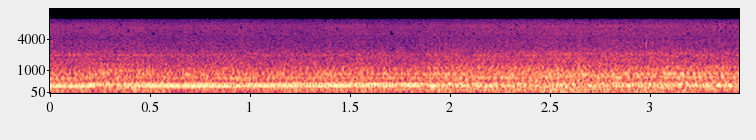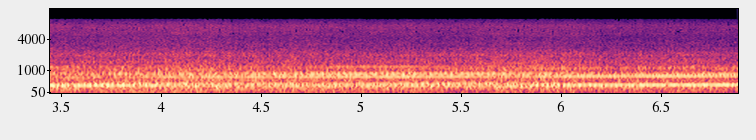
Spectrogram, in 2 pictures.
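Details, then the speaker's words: 2001 Chevy 3500 box truck, Vortec 5.7, about 290,000 mostly highway miles, driving at highway speed: steady mid-pitched droning howl from the rear over road noise, otherwise tight on the road; rear differential howl. "there you go can hear the howling in the rear but uh other than that she's tight on the road"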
